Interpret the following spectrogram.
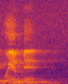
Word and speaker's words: women: woman and two women it looks like it's we say it like this for some strange reason one woman to women say women women women good any questions there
